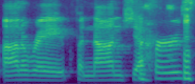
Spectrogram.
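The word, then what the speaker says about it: Honorée Fanonne Jeffers: I took note of Honoré Fanon Jeffers. Did I pronounce her name? – Yes, you got it.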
